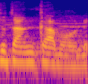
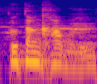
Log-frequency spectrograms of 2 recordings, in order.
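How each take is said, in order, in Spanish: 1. La consonante tras Tutan es un sonido k simple. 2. La consonante tras Tutan es un sonido kh gutural. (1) "Nada de Tutankamón" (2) "ya lo sabéis"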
